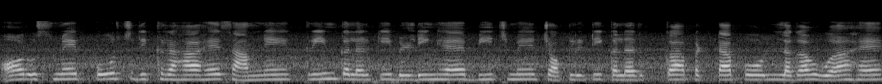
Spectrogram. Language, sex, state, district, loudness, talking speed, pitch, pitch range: Hindi, female, Uttar Pradesh, Muzaffarnagar, -22 LUFS, 150 wpm, 225 Hz, 220-235 Hz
